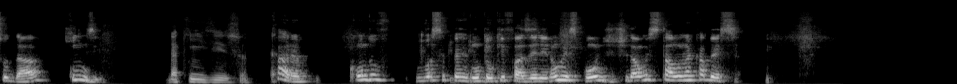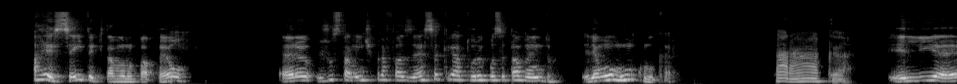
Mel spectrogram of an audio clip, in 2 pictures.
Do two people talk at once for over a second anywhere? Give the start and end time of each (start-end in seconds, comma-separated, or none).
none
